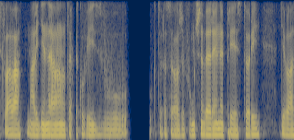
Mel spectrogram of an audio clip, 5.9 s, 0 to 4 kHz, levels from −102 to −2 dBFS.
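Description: Late packet arrival repeatedly drained the receiver's jitter buffer between 0.9 and 2.52 s, producing repeated stalls (stutter) in this speech: some two dozen brief holds, the longest 108 ms, where the last sound is stretched and faded, filling about 30% of that stretch so it drags haltingly while nothing is lost. A call audio freeze follows from 2.54 to 3.02 s, likely from packets held up in transit so the buffer ran dry: the sound continues briefly, then drops to silence for about 410 ms before resuming where it stopped, inserting roughly 458 ms of gap and adding that much delay from then on. Between 4.06 and 5.24 s a jitter buffer slow-down rebuilds the reserve by repeating single pitch periods or bits of pauses, adding 178 ms so this part plays at about 86% speed, drawn out at unchanged pitch. Throughout, nothing is heard above 4 kHz, which fits a narrowband telephone codec such as G.711 A-law on the call path.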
